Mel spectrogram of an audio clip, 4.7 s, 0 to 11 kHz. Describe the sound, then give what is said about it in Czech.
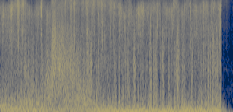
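Loud, continuous wind of about 10 to 11 metres per second roars and buffets against the microphone, a dense rumbling blast that barely lets up for several seconds before cutting off abruptly at the end. “Nebo se vítr ustane, ale možná bude až do zítra.”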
